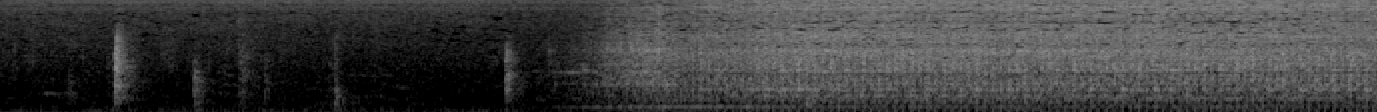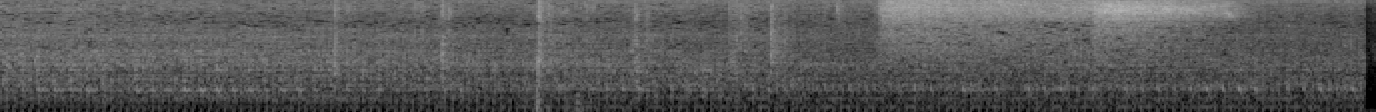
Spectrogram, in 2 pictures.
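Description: Maruti Gypsy's four-cylinder petrol engine running steadily at idle, coming in suddenly about three seconds in after a few light clicks. A brief high hiss sounds near the end.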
